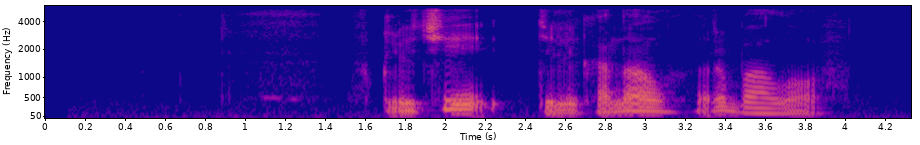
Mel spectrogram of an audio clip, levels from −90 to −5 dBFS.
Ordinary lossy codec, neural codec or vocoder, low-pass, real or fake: none; none; 5.4 kHz; real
